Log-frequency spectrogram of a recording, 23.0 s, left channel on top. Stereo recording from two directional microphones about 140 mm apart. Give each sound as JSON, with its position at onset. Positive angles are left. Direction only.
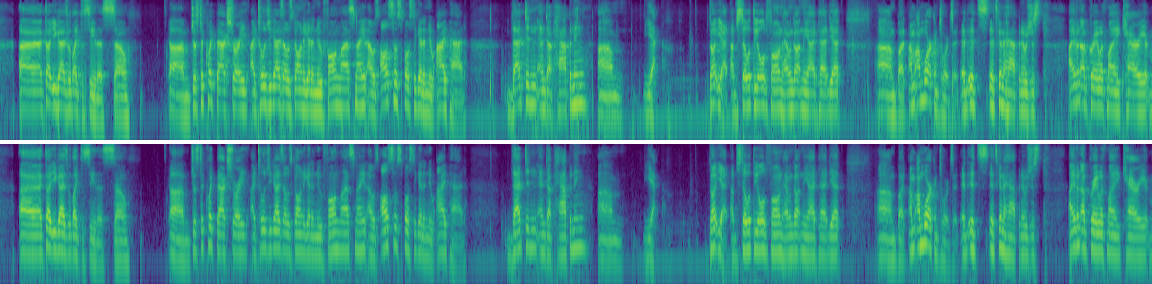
{"t": 0.0, "sound": "a man's voice", "side_deg": -20}
{"t": 2.2, "sound": "speech", "side_deg": -10}
{"t": 6.5, "sound": "a man's voice", "side_deg": -20}
{"t": 8.3, "sound": "speech", "side_deg": -10}
{"t": 10.2, "sound": "speech", "side_deg": -45}
{"t": 14.1, "sound": "speech", "side_deg": -50}
{"t": 19.3, "sound": "a man's voice", "side_deg": -30}
{"t": 20.5, "sound": "speech", "side_deg": -35}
